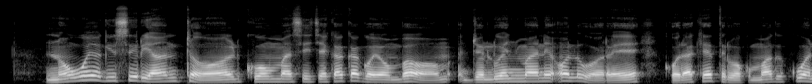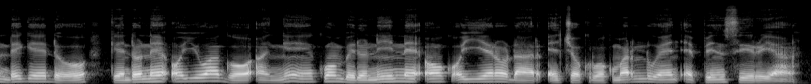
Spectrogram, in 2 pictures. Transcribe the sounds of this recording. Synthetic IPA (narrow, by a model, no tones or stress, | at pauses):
nɔwojoɡɪsiɾiantɔdkwomːasɪt͡ʃekakaɡɔjɔmbɔmd͡ʒɔlweɲmanɛʔɔlʊwɔɾɛkʰɔdakɛt̪ɾwɔkmaɡkwondeɡedo | kendonɛʔɔjwaɡɔʔaŋɛkwombedonɪnɛʔɔkɔjɛɾɔdaɾet͡ʃɔkɾwɔkmarlwɛɲḛpɪnsiɾia̰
